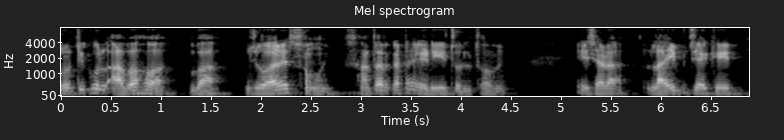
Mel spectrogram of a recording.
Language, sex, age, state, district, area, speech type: Bengali, male, 30-45, West Bengal, Bankura, urban, spontaneous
